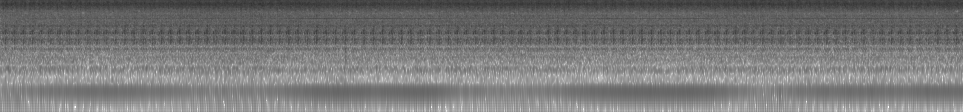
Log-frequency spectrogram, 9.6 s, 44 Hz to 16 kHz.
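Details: Gen 2 Toyota Prius 1.5L hybrid with codes P3190, P0A0F, P3000 and P0A80, engine running after being turned by hand while the HV battery charges: low uneven drone with a soft pulse of about 220 a minute that wavers in strength. Diagnosed low compression, causing the cold no-start.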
